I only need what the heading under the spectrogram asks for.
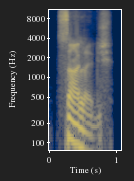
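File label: "silage", British English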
